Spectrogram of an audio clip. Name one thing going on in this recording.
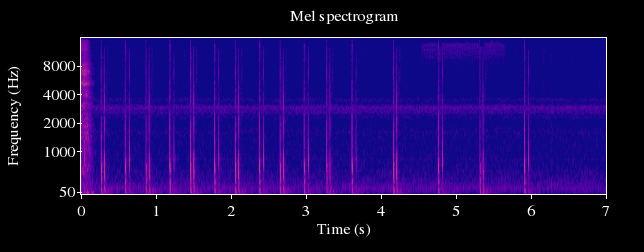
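Footsteps tread steadily on a hard road.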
